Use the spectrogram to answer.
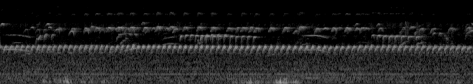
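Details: Breeding-season canary with a steady, fast rolling trill held throughout, overlaid by brief higher chirps and warbled notes; faint low knocks in the background.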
